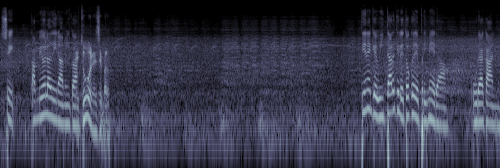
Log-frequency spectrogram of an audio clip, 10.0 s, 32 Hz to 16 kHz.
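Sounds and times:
crowd singing and chanting: 0:00.0 - 0:10.0.

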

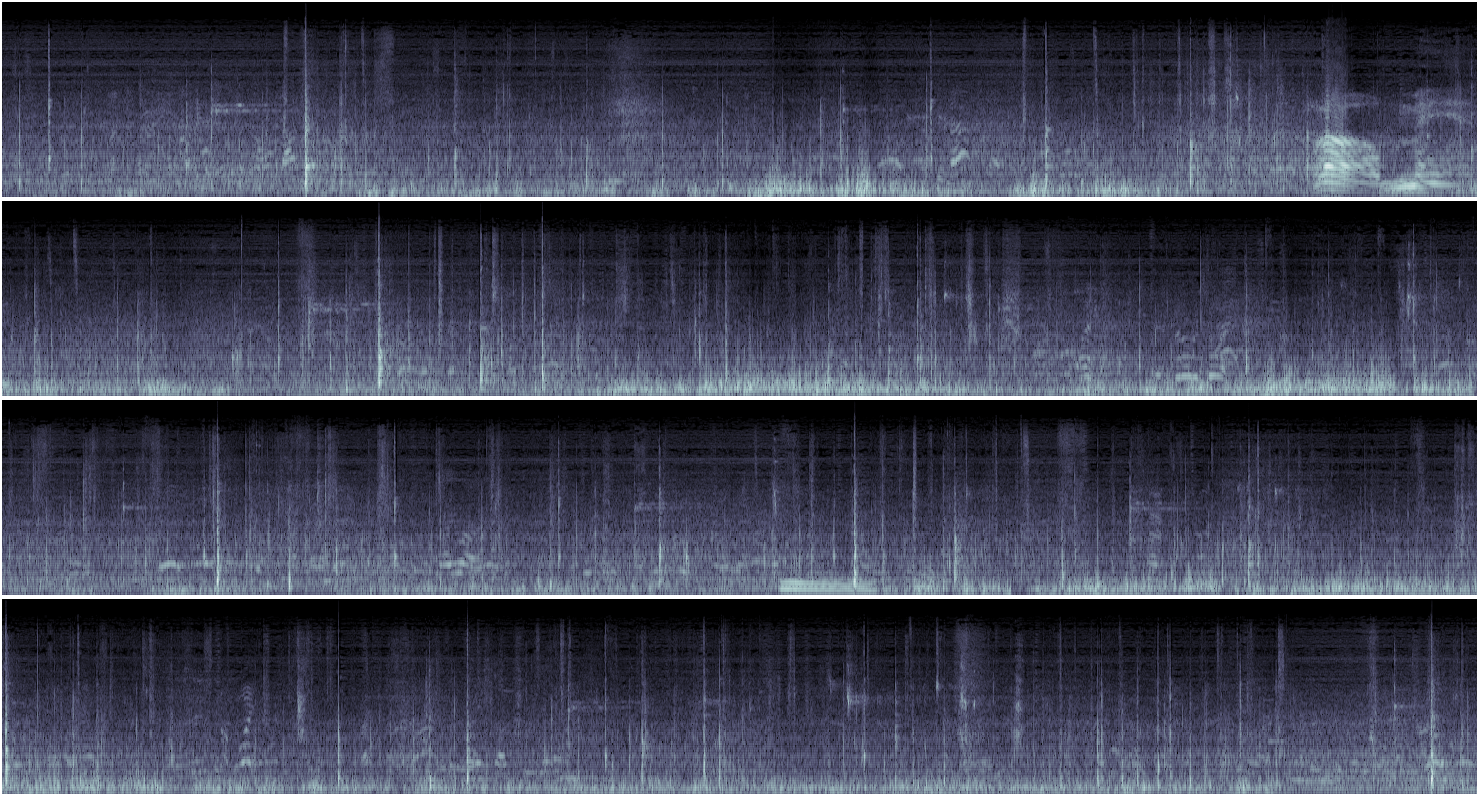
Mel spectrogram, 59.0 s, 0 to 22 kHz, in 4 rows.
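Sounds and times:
background voices talking: 0:00.0 - 0:16.0, 0:28.2 - 0:39.5, 0:53.8 - 0:59.0
tennis balls struck by rackets: 0:00.1 - 0:03.8, 0:17.0 - 0:21.0, 0:37.2 - 0:39.3, 0:57.9 - 0:59.0
tennis balls bouncing on court: 0:00.1 - 0:07.4, 0:10.3 - 0:13.2, 0:17.0 - 0:24.9, 0:37.2 - 0:42.9, 0:46.8 - 0:57.2, 0:57.9 - 0:59.0
loud call: 0:37.3 - 0:38.4.

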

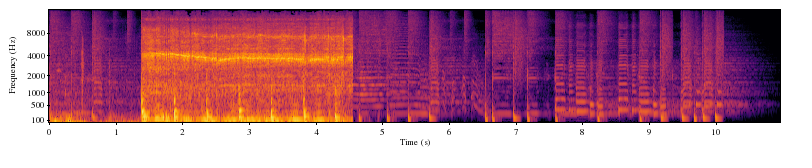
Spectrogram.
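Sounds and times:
background music: 0:00.3 - 0:10.8
orbital sander whining: 0:01.4 - 0:04.6.

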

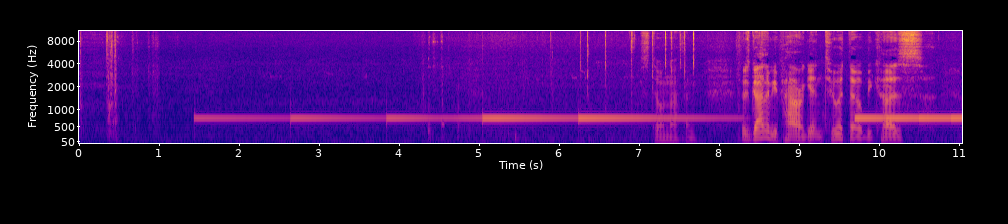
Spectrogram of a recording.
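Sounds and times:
car warning chime dinging: 0:01.4 - 0:08.6, 0:09.7 - 0:11.0.

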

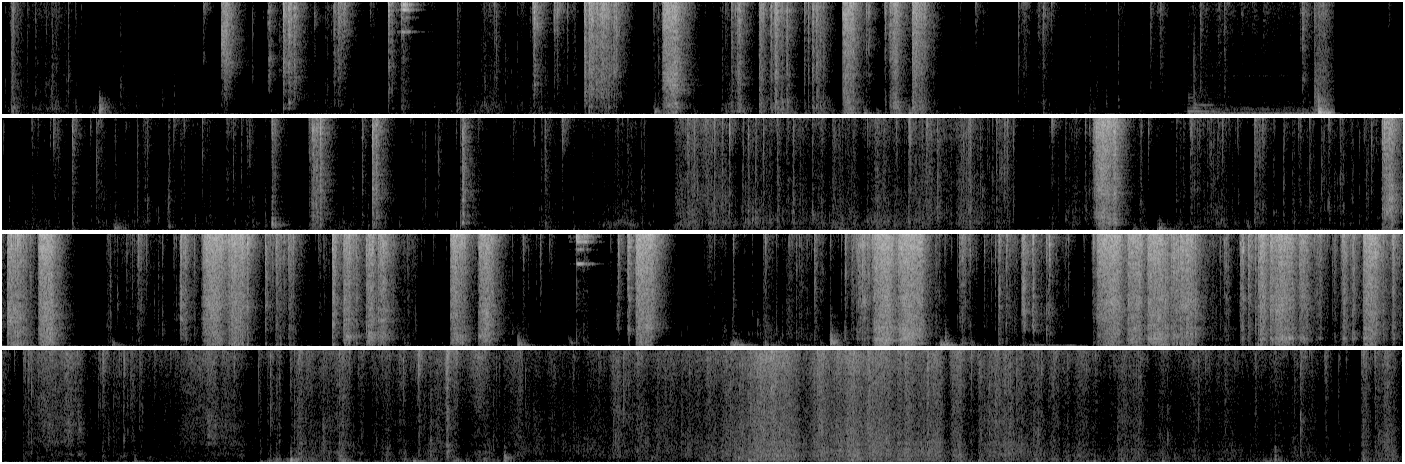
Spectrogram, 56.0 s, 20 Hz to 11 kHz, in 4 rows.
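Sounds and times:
crumpled paper rustling: 0:00.0 - 0:01.8, 0:04.4 - 0:05.8, 0:07.2 - 0:28.1, 0:35.0 - 0:56.0
packing tape screeching off roll: 0:05.8 - 0:09.4, 0:24.8 - 0:25.4, 0:27.6 - 0:28.7, 0:29.7 - 0:33.2, 0:34.2 - 0:34.8, 0:36.4 - 0:37.4, 0:38.9 - 0:42.1
plastic bag crinkling: 0:07.2 - 0:13.1, 0:13.8 - 0:28.4, 0:35.0 - 0:56.0.

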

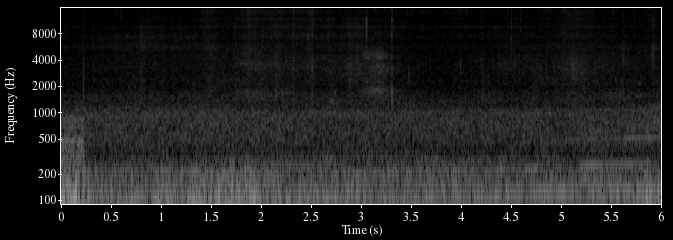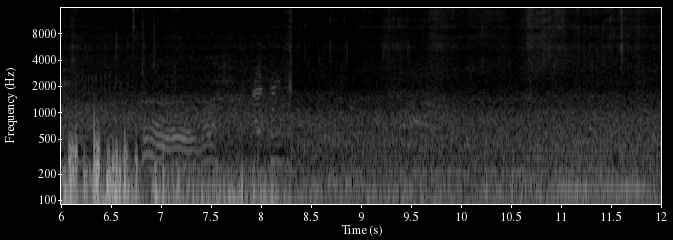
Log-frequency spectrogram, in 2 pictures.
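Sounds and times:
wind buffeting microphone: 0:00.0 - 0:02.9, 0:05.8 - 0:08.6.

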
